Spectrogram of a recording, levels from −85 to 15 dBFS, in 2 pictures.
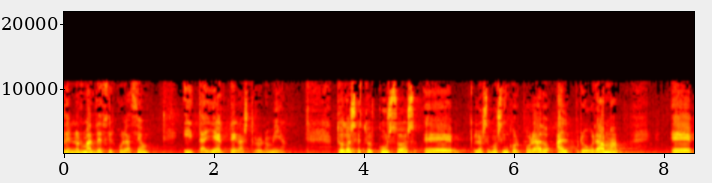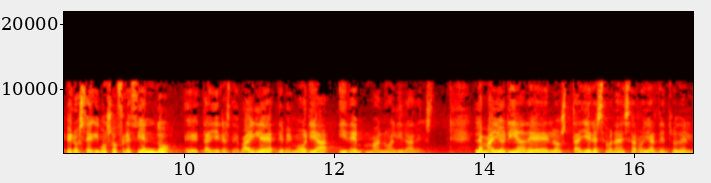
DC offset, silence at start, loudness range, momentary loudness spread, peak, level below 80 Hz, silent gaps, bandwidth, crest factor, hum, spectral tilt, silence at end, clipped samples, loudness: under 0.1%; 0 s; 3 LU; 12 LU; -2 dBFS; -40 dBFS; none; 11.5 kHz; 16 dB; none; -3 dB/octave; 0 s; under 0.1%; -17 LUFS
